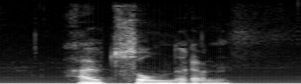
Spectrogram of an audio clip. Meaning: to exclude, to except
- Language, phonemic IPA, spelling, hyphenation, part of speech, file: Dutch, /ˈœy̯tˌsɔn.də.rə(n)/, uitzonderen, uit‧zon‧de‧ren, verb, Nl-uitzonderen.ogg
